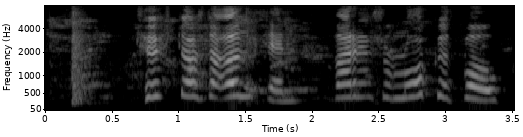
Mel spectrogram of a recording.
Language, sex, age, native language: Icelandic, male, 12, Icelandic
